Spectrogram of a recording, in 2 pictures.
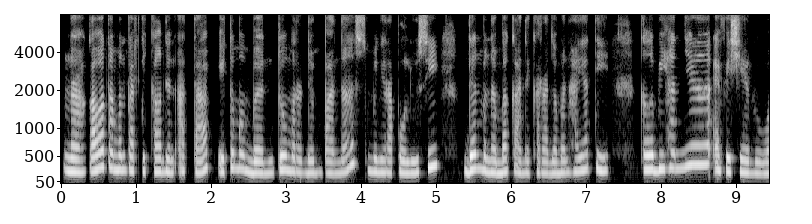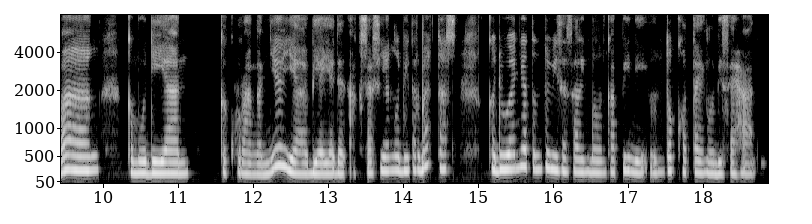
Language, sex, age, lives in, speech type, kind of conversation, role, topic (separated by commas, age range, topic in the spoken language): Indonesian, female, 25-29, Indonesia, read, expert-assistant, expert, Apa yang dimaksud dengan 'ruang terbuka hijau' di kota, dan mengapa perannya penting bagi warga kota?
